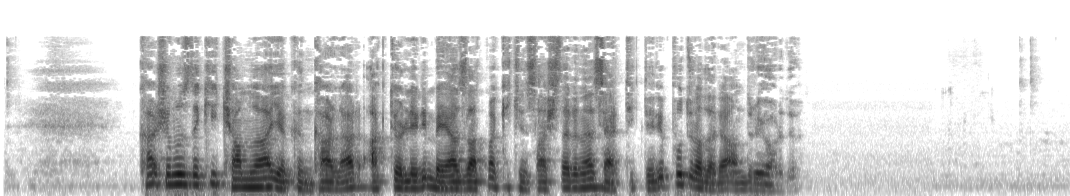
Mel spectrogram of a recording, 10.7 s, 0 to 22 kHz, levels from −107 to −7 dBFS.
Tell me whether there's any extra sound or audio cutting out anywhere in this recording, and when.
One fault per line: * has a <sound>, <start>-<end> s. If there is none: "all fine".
all fine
